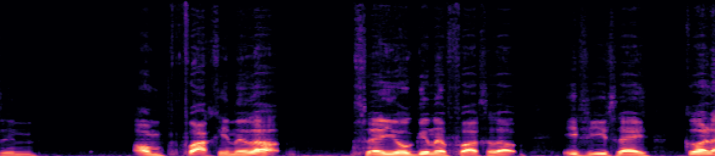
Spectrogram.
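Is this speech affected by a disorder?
Yes: cerebral palsy; from birth, tight muscles.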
